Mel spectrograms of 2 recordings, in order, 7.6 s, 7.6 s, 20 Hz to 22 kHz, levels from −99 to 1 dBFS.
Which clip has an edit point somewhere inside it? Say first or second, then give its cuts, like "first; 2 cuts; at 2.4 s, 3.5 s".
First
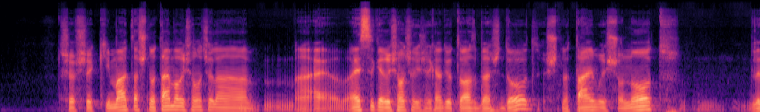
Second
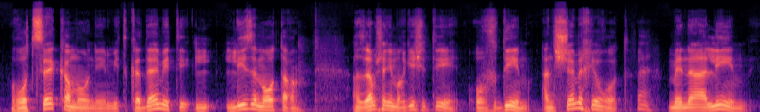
second; 1 cut; at 1.1 s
